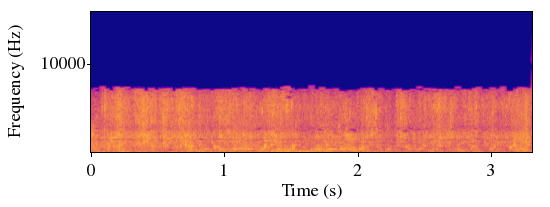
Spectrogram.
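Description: Continuous churning and splashing water fills the scene, a dense rush with sloshing surges as the boat Nancy Root sinks amid turbulent waves, with faint voices buried underneath.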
